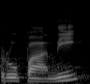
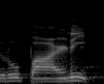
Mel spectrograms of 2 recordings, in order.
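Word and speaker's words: rūpāṇi: Again, that not rupani, it is rupani. The tongue should twist upwards, retroflex, it is called murdhanya.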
